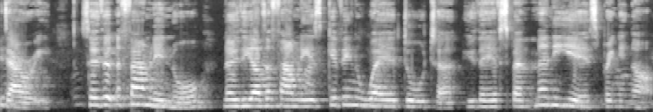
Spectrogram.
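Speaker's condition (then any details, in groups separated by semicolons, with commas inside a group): No condition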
